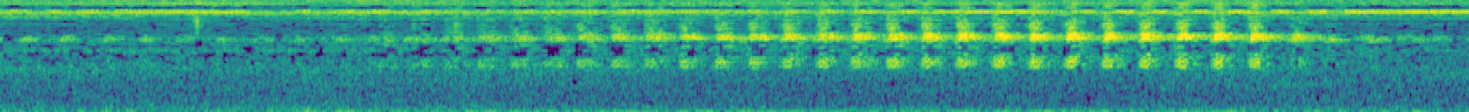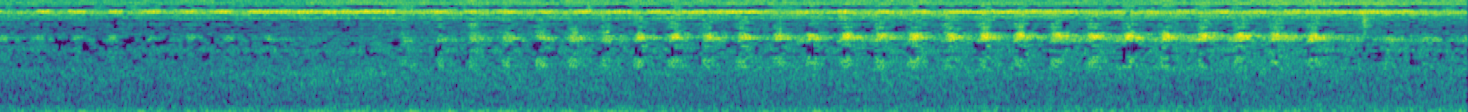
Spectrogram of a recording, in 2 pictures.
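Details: Night chorus of frogs in a rice field: rattling trains of quick pulses rise between about two and six seconds, then return more faintly later. A thin high whine and a low hum hold steady underneath.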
